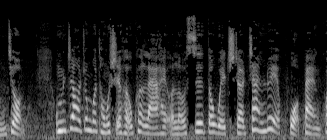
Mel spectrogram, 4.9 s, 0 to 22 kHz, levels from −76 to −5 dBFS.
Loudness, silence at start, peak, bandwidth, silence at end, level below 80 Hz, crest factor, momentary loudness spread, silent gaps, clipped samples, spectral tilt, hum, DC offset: -23 LUFS; 0 s; -8 dBFS; 13 kHz; 0 s; -48 dBFS; 16 dB; 4 LU; none; under 0.1%; -4.5 dB/octave; none; under 0.1%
